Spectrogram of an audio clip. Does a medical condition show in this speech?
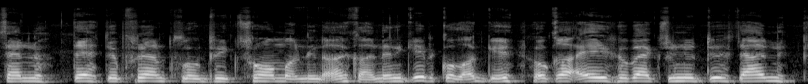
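Yes: cerebral palsy; speech.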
